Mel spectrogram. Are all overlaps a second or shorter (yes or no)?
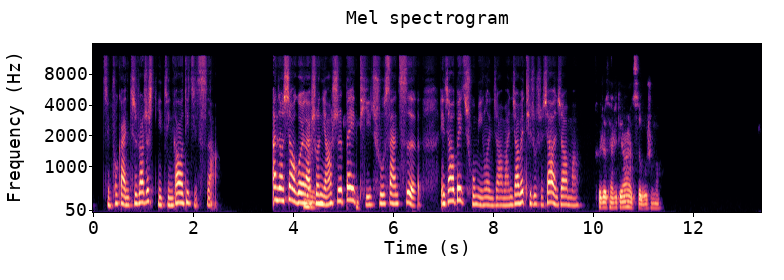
yes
